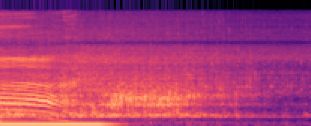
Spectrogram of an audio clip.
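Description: Closing hit of an intro music sting: a deep boom with tones that slide down in pitch, then a rushing, water-like wash that fades away over a few seconds.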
